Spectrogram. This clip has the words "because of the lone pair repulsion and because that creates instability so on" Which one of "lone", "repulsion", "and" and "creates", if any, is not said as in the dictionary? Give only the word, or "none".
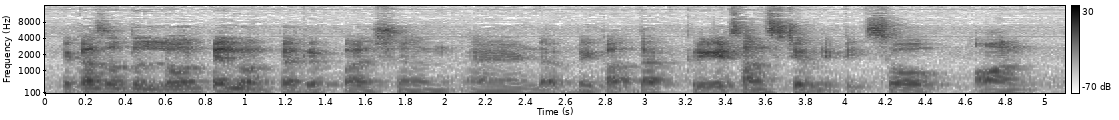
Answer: none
